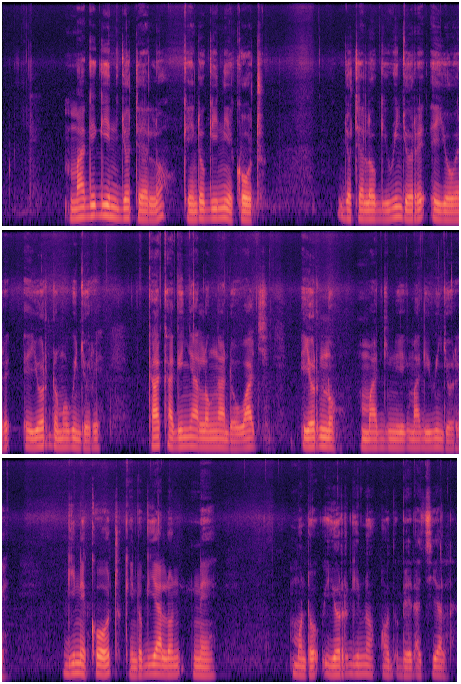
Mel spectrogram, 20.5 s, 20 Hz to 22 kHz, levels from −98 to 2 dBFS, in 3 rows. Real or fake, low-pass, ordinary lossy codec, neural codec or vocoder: real; none; none; none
